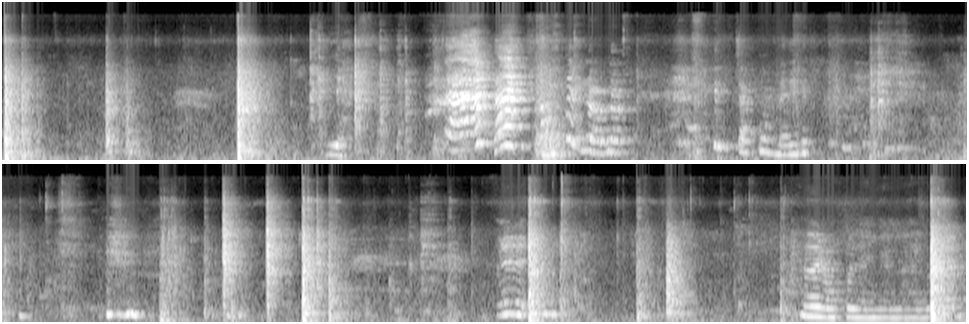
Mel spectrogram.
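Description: A plastic water bottle being flipped and landing on a tabletop, a string of sharp knocks spaced a second or more apart, mixed with a spoon clinking on a plate.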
